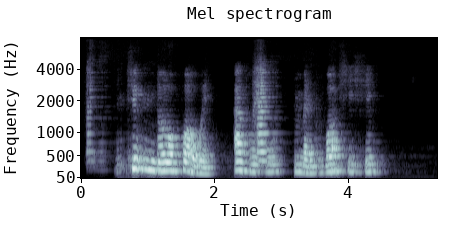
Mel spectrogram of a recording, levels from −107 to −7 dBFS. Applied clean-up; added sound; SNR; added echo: neural mask model DeepFilterNet 3.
